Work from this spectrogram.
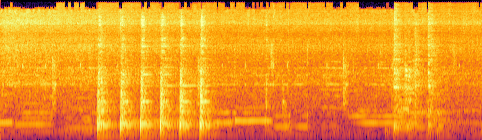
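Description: Ginger fries in a pan for a fenugreek and lentil curry as a spoon scrapes and knocks against the metal in a quick run of about six sharp strokes, then a softer few, over a low steady sizzle.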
